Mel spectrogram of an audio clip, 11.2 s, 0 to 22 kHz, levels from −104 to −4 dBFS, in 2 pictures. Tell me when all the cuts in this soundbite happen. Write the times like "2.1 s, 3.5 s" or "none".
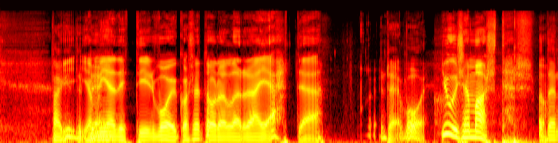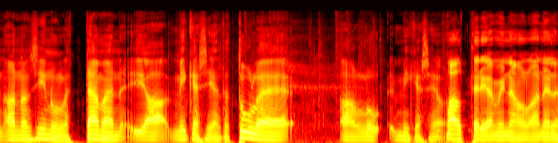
4.3 s, 5.4 s, 9.4 s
